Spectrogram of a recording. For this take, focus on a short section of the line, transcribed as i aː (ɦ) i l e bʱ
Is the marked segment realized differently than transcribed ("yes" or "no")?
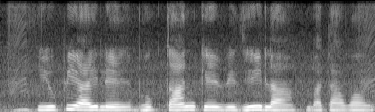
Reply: yes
